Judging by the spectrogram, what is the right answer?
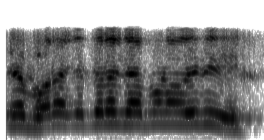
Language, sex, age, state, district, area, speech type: Odia, male, 60+, Odisha, Gajapati, rural, conversation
